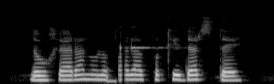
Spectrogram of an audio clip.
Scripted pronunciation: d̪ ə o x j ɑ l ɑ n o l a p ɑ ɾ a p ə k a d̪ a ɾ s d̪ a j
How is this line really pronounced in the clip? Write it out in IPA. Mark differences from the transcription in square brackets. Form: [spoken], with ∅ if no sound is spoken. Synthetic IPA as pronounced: d̪ ə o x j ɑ [ɾ] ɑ n o l a p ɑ ɾ a p ə k [e] d̪ a ɾ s d̪ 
